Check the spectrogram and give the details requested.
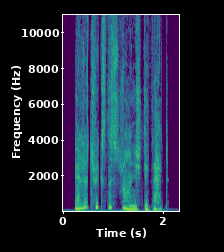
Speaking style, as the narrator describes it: whispered Hermione, horrified

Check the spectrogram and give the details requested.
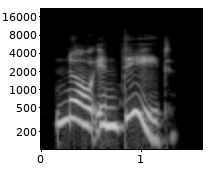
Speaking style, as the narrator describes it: said Anne indignantly

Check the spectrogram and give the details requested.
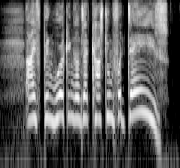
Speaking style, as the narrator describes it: Granny exclaimed

